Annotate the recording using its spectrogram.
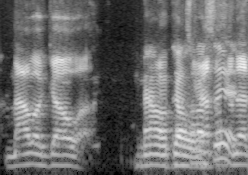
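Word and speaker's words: Mauigoa: And by the way, I got the proper pronunciation too, believe it or not. Maligoa.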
